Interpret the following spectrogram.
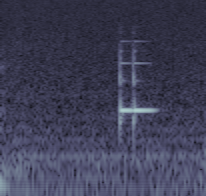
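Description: iPhone's Siri chime: a short two-note electronic beep about a second in, marking that Siri has stopped listening and is processing the spoken question. Otherwise faint steady hiss.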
